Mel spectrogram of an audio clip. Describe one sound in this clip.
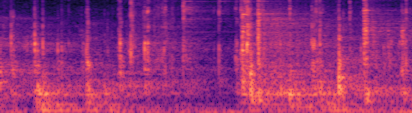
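A key clicks in a lock.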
